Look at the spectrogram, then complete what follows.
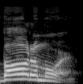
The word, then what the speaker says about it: Baltimore: something interesting for them i think it's pronounced baltimore oh man i'm from around his balmer dude shout out to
